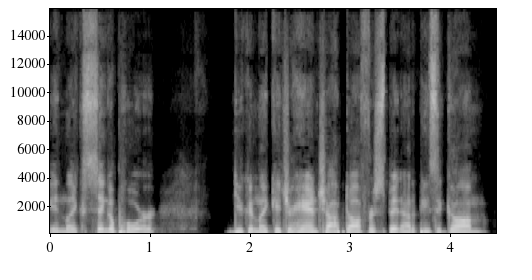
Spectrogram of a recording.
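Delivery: normal talking voice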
